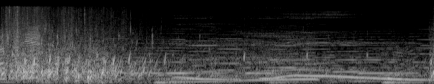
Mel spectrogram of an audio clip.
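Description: A cartoon underwater sound effect standing for a crab blowing bubbles in the sea. It opens with a dense crackle of tiny bubbling pops, then low tones glide slowly up and down while light ticking goes on.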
